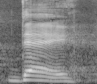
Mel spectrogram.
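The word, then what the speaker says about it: day (δέ): In the Greek, it is only two letters long, and it's made up of the letter delta and epsilon, and in the Greek, it is pronounced day, and we translate it in English to the word but.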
